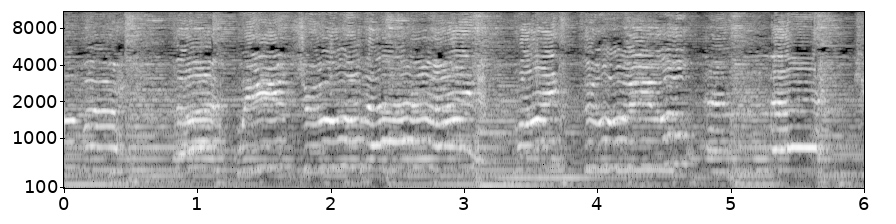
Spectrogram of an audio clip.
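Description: Live acoustic pop performance: a woman's lead vocal with a backing singer and acoustic guitar accompaniment, the voice gliding between notes.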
